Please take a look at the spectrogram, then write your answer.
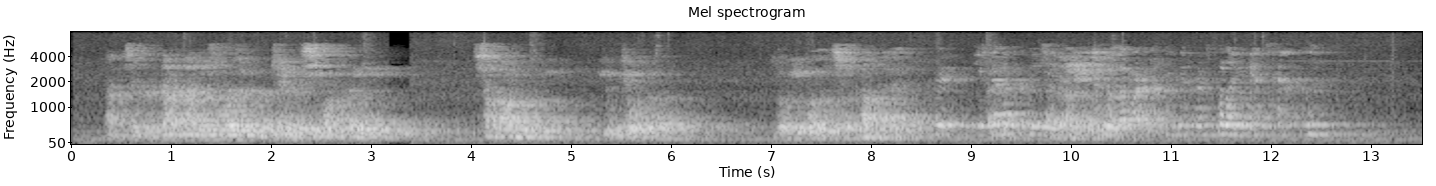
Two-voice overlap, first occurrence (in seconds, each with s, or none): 9.1 s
